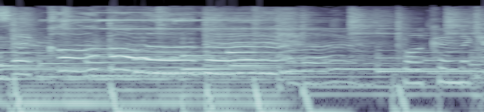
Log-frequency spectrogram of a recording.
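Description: Pop music: a sung lead vocal line over a steady drum beat and bass.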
